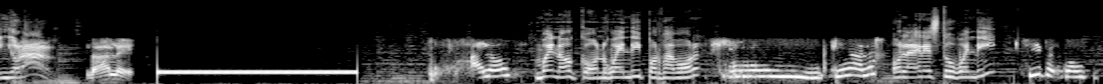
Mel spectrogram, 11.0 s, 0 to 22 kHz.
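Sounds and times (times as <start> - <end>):
speech: 0.0 - 1.4, 4.8 - 11.0
steady telephone tone while a call is dialed: 1.6 - 3.6.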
